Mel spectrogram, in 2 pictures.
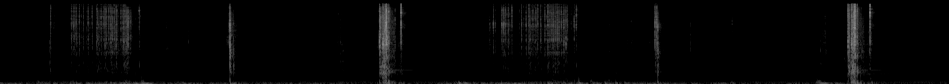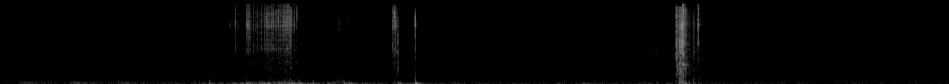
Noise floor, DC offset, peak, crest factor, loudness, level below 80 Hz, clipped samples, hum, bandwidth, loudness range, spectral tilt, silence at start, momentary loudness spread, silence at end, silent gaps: -74 dBFS; under 0.1%; 0 dBFS; 40 dB; -33 LUFS; -62 dBFS; under 0.1%; none; 19 kHz; 10 LU; 2 dB/octave; 0.7 s; 19 LU; 2.45 s; none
